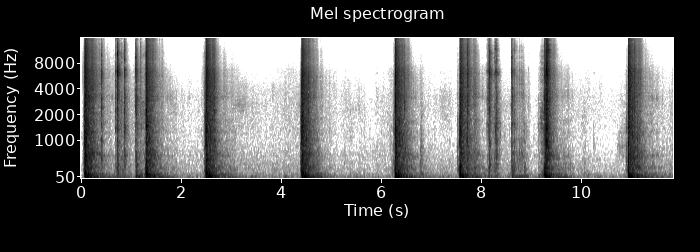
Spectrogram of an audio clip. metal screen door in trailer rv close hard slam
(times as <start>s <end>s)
0.0s 1.8s, 2.5s 3.0s, 4.4s 5.0s, 6.3s 6.8s, 7.6s 9.8s, 10.9s 11.7s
